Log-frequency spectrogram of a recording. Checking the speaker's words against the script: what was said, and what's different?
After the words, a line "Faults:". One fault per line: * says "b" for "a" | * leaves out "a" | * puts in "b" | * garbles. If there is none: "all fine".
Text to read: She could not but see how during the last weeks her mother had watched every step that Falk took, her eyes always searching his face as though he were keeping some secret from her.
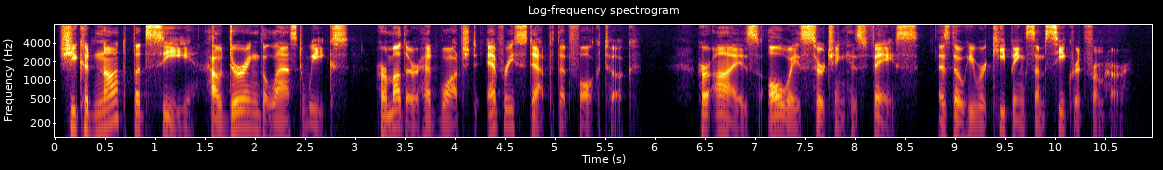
She could not but see how during the last weeks her mother had watched every step that Falk took, her eyes always searching his face as though he were keeping some secret from her.
Faults:
all fine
